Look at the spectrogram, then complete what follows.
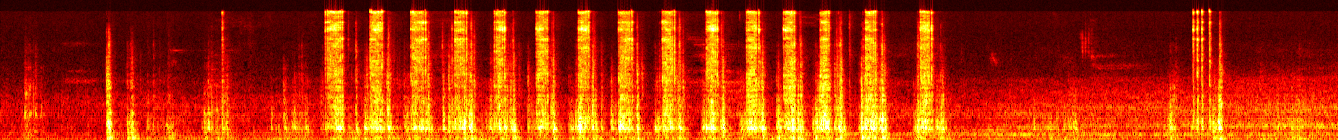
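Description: Hand ratchet wrench clicking as it turns a screw, a quick even run of clicks at about three to four a second for some six seconds, then two more clicks near the end.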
